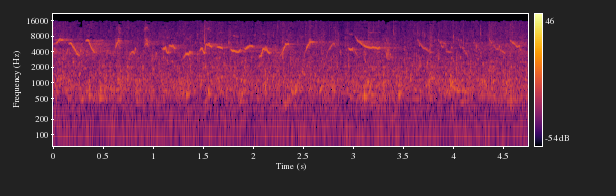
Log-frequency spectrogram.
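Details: White-eye song for training pet birds, set over running water for relaxation: rapid high chirps and downslurred whistles strung close together above a constant water trickle.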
